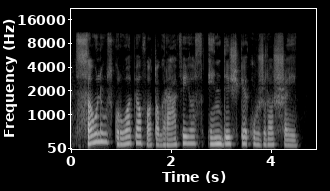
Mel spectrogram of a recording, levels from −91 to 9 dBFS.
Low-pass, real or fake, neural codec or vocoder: 10.8 kHz; real; none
